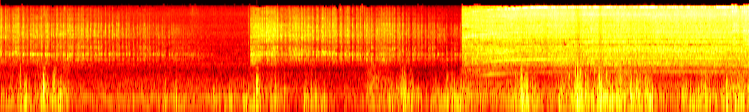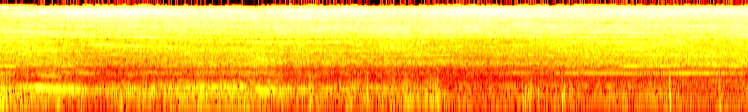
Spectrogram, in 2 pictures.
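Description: A corded handheld power tool spins up about nine seconds in, then runs loud and steady as it cuts into the Land Rover Discovery's metal bodywork. Before it starts there is only wind noise and a few knocks.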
